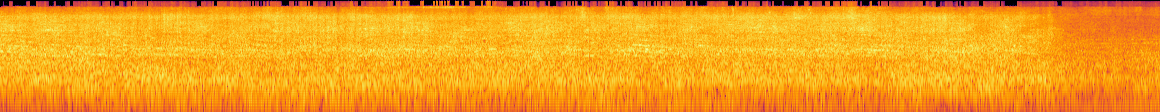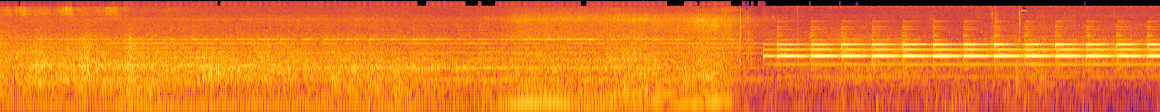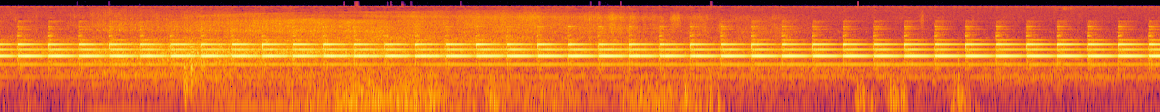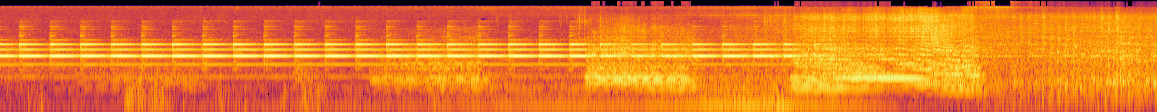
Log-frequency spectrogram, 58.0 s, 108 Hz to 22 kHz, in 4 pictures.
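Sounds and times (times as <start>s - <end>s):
crossing bell ringing: 0.0s - 57.7s
locomotive horn blasts: 48.1s - 49.8s, 50.8s - 52.3s, 53.3s - 55.9s.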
